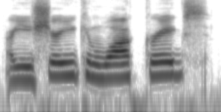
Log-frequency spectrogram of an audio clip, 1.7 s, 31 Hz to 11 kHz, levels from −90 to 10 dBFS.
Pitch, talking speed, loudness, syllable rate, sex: 190 Hz, 255 wpm, -17 LUFS, 5.3 syllables/s, female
